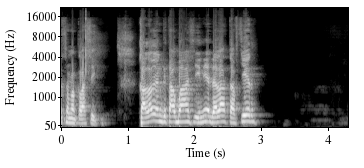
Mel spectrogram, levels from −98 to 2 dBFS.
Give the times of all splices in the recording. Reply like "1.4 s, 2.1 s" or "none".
none

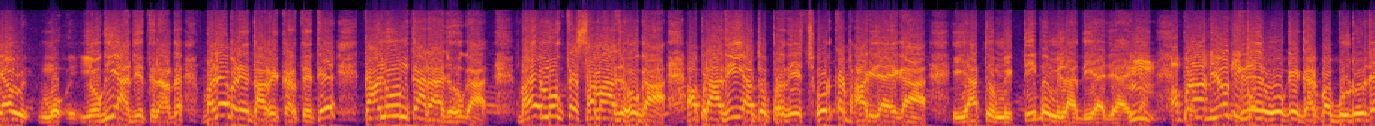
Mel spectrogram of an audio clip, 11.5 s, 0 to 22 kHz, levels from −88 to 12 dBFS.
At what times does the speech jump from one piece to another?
10.3 s

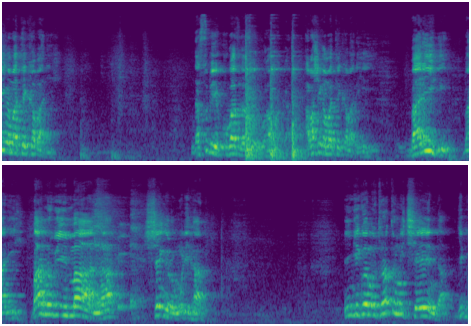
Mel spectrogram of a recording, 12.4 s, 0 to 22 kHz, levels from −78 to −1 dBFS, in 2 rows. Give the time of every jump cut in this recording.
none

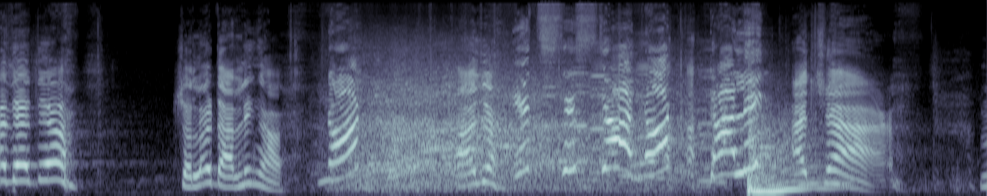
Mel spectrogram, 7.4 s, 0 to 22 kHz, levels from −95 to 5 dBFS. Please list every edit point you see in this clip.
none

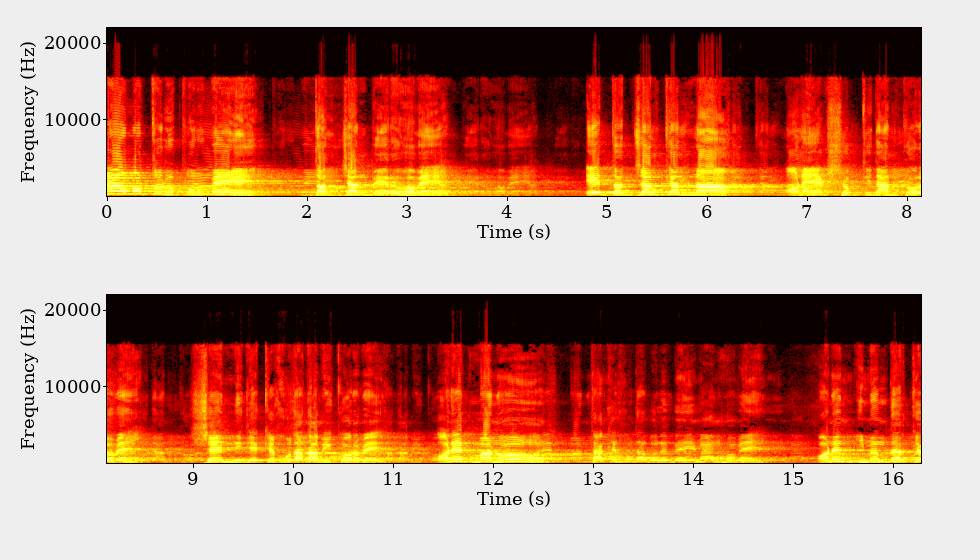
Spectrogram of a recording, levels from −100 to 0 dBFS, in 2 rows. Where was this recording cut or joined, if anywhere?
4.4 s

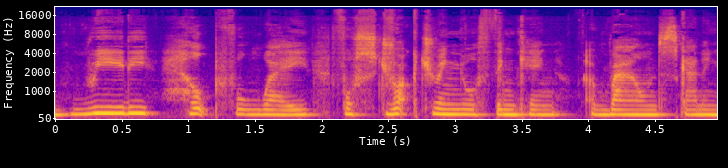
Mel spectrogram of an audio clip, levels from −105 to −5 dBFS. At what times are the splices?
2.0 s

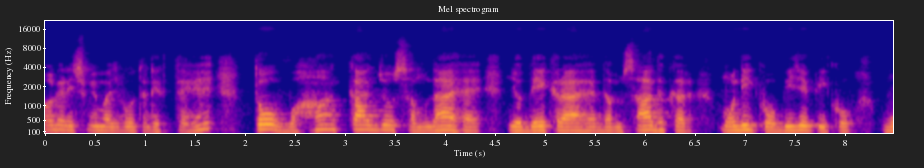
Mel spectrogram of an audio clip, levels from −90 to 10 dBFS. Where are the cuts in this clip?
none

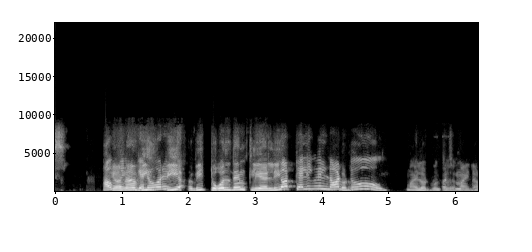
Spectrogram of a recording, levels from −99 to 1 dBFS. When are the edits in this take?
none

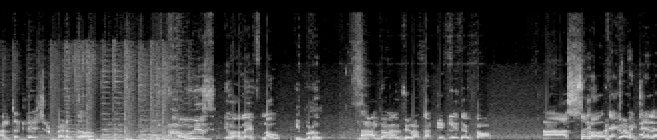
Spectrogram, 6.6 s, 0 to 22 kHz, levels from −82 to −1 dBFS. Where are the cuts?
1.4 s, 3.4 s

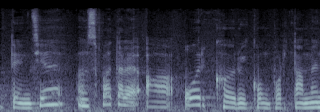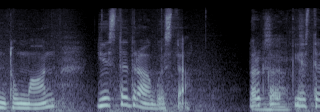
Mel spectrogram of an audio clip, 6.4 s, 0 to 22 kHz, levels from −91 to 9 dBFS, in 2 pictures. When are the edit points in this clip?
none

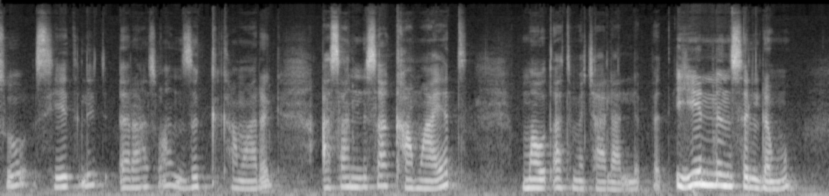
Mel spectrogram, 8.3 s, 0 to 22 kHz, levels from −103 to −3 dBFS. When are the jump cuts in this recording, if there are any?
none

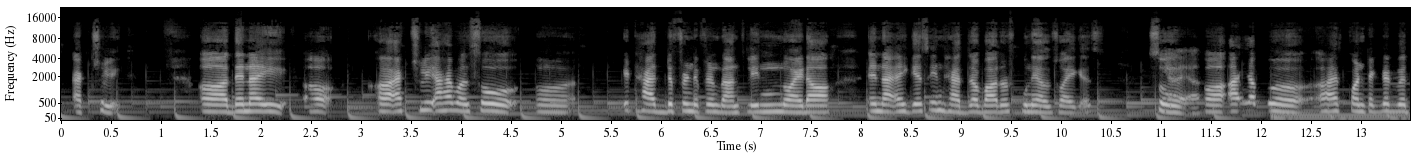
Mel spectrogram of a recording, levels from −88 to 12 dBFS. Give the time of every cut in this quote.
none

